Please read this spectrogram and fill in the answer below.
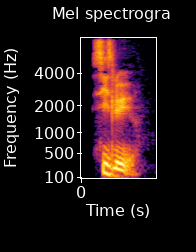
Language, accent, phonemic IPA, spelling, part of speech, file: French, France, /siz.lyʁ/, ciselure, noun, LL-Q150 (fra)-ciselure.wav
- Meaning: 1. engraving, chasing 2. carving, tooling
